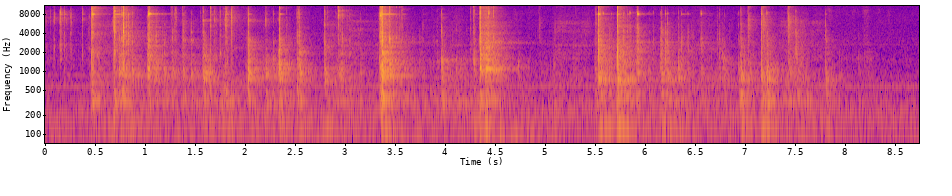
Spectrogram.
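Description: Stainless steel tri-clamp end cap being seated on a butterfly valve's sanitary ferrule and the hinged clamp closed around it: irregular metal clicks, clinks and light scrapes, several ringing briefly.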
